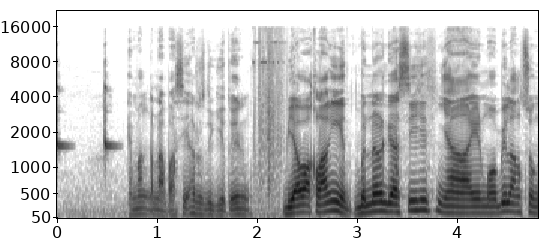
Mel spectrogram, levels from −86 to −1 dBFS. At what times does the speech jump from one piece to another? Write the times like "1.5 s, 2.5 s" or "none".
2.1 s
